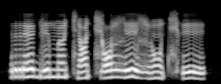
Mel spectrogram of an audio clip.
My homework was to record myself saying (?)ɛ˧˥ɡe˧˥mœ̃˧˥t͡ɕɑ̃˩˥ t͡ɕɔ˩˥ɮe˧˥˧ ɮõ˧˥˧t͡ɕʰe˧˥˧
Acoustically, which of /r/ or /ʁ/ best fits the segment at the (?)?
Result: r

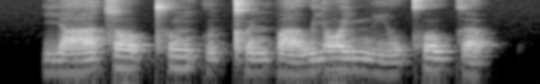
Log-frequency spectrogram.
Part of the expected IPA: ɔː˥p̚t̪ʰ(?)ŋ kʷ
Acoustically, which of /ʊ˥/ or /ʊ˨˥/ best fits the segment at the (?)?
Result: ʊ˥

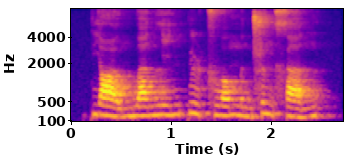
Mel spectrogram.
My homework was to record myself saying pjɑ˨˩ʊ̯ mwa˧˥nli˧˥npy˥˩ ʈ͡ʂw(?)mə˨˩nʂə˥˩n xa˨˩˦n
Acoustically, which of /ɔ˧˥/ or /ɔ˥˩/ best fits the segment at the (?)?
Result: ɔ˧˥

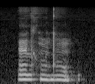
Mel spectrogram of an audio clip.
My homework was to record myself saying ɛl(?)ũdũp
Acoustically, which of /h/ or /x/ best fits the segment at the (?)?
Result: x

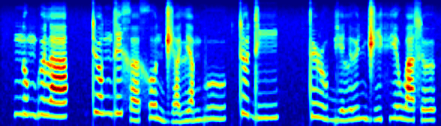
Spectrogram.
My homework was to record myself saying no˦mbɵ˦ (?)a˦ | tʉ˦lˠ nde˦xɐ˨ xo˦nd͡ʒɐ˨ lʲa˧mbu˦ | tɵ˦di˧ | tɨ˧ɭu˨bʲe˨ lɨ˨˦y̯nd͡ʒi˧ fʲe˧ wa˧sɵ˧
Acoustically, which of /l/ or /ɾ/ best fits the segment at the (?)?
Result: l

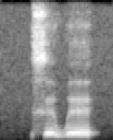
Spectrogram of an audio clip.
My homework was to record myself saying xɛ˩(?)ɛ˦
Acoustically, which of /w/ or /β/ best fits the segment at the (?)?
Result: w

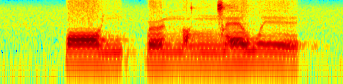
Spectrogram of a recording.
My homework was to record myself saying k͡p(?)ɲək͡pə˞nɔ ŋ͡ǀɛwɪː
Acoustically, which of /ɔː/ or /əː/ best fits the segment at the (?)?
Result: ɔː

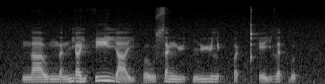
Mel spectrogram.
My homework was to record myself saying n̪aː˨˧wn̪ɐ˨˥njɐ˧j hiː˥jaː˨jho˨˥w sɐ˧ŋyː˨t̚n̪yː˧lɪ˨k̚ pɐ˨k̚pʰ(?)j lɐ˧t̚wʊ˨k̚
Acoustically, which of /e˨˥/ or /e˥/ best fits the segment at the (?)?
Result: e˨˥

